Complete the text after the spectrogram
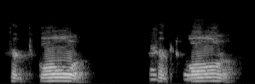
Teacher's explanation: जिस सा को बोलते समय हमारी टंग जो है वो ऊपर तालु को छुए, वो कहलाता है तालव्य सकार, है ना। और जिस सा को बोलते समय हमारी टंग जो है वो किसको, अंदर जो अंदर की तरफ मूर्धा होता है ना, मूर्धा, उसको छुए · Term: मूर्धन्य सकार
